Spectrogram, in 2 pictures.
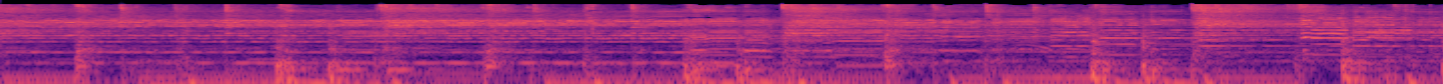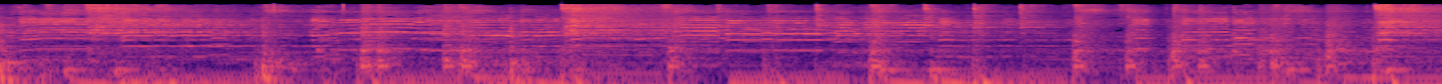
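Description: Live band playing a dance number: a drum kit keeps a steady beat under a bass line, with a trumpet playing the melody.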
